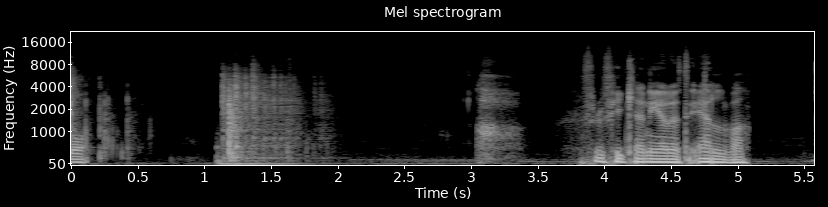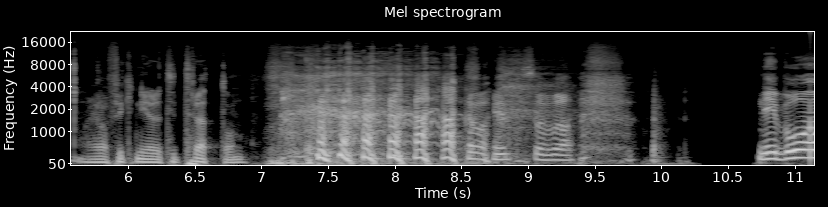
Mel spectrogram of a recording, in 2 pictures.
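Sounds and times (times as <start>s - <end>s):
speech: 0.0s - 0.3s, 4.0s - 10.1s, 10.8s - 11.1s
two dice tumbling across a hard surface: 0.0s - 2.1s
laughter: 7.1s - 9.8s.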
